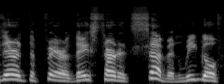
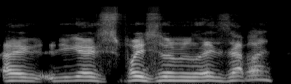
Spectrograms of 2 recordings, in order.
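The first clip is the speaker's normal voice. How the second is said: put-on drunk voice, slower pace; 3 semitones lower than usual. Retelling a hammered man's morning phone calls, imitating a drunk man. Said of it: "you know me with my drunk voice".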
